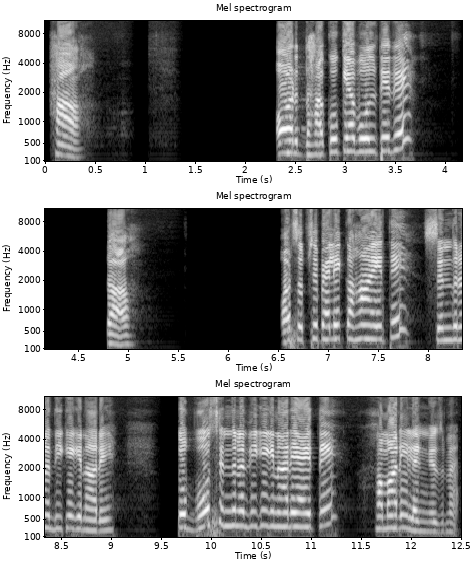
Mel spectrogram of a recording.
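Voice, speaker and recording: A woman's voice: sits high, bright, forceful tone, dry recording. A woman teacher giving an exam-prep lesson, explaining step by step and asking her students questions that she answers herself.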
